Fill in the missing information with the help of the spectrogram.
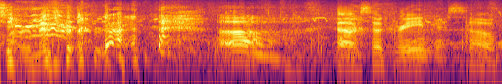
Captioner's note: both laugh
